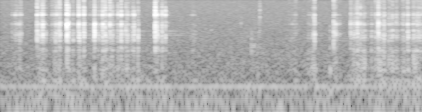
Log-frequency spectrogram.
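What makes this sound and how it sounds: A wooden toothpick scratches and traces the engraving on the small engraved wooden lid of a music box. Quick bursts of dry, bright scratching and ticking come in irregular clusters, with a quieter stretch in the middle. A faint low hum runs steadily underneath.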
